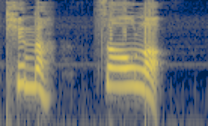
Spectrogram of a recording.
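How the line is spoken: Loud cry. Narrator (Chinese): 他大叫道

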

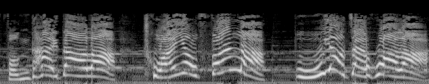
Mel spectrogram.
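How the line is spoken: Desperate repeated shouting. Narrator (Chinese): 皇帝被海水打得浑身湿漉漉的……不住的叫喊

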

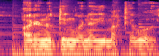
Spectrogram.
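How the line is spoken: Plain. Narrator (Spanish): dijo Raskolnikov

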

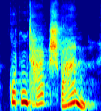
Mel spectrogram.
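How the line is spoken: Calling upward. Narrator (German): rief sie zu ihm hinauf

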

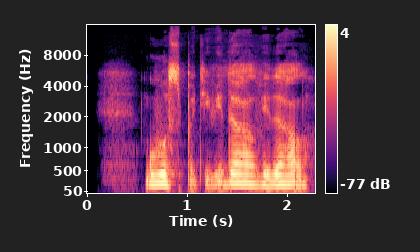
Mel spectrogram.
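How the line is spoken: Whispered. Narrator (Russian): шепнул Турбин

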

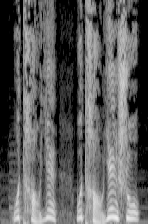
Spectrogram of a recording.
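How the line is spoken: Shouting. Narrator (Chinese): 米娜总会 叫

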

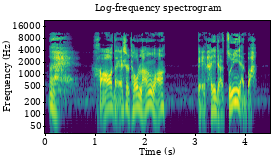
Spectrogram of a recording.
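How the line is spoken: Sighing. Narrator (Chinese): 古老西拦下来了，叹息说道

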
